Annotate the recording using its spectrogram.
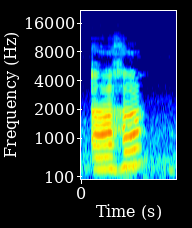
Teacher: یہ حلق سے ہا آئے گا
